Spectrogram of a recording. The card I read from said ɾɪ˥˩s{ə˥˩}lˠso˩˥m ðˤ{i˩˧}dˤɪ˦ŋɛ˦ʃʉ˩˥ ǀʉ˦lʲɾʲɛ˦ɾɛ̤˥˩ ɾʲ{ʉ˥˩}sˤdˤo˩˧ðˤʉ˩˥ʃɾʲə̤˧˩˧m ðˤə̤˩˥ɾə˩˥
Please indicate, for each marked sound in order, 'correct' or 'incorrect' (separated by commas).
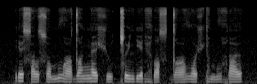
incorrect, correct, incorrect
